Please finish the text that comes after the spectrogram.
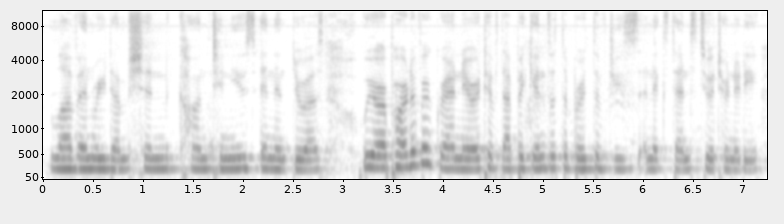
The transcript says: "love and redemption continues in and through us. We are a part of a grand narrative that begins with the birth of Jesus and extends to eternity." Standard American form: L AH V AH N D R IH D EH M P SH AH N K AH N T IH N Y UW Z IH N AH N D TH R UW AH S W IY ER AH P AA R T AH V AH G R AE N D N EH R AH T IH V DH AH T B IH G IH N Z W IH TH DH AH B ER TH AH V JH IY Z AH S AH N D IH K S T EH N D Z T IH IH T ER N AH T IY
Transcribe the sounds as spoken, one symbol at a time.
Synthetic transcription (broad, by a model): L AH V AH N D R IH D EH M P SH AH N K AH N T IH N Y UW Z IH N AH N TH R UW AH S W IY ER AH P AA R T AH V AH G R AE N N EH R AH T IH V DH AH T B IH G IH N Z W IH DH AH B ER TH AH V JH IY Z AH S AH N IH K S T EH N D Z T IH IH T ER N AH T IY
